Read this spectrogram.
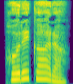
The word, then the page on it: ಹೊರೆಕಾರ: horekāra; Kannada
